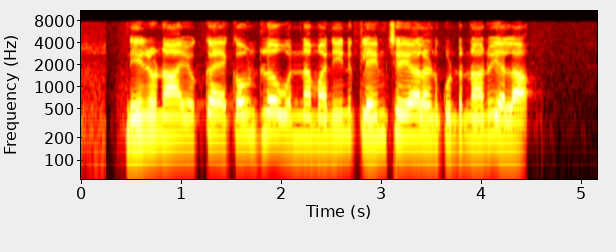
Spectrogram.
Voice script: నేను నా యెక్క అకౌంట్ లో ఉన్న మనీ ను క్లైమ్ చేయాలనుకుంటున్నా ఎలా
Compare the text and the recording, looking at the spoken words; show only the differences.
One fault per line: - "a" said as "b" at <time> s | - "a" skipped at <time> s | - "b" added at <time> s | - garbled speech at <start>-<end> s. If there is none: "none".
none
